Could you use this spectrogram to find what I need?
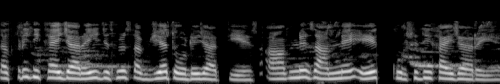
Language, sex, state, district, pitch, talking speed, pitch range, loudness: Hindi, female, Rajasthan, Churu, 280 Hz, 205 wpm, 255-290 Hz, -17 LUFS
